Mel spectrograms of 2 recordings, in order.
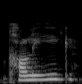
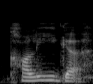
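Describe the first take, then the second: First: The word ends cleanly on the g sound. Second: An extra vowel sound follows the final g. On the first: The speaker calls it right. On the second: The speaker calls it wrong. "No uh"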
